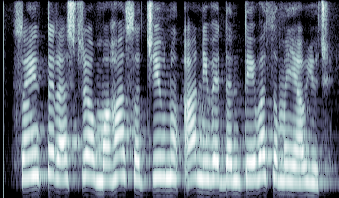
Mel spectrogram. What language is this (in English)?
Gujarati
